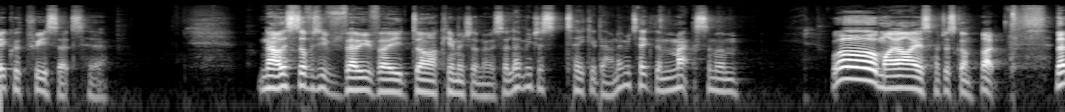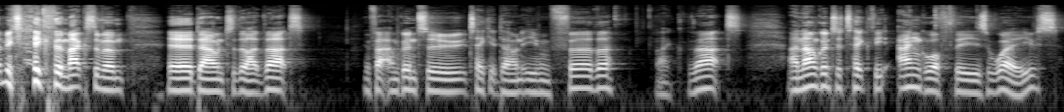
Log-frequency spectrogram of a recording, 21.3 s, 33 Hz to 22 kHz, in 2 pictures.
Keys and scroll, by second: 6.4 3, 6.7 Page_Up, 16.7 2, 16.9 Tab, 20.2 Tab.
